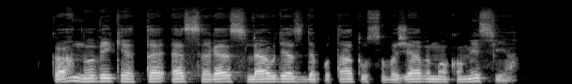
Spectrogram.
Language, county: Lithuanian, Utena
